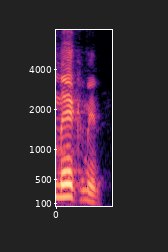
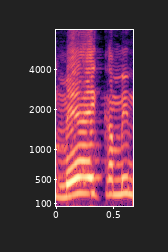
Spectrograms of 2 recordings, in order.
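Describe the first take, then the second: First: The words are slurred into two quick syllables. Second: Each word is said separately and fully. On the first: "ये मेक मिन बोलते हैं" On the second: "अपने को मैं आई कम इन नहीं समझ में है"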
